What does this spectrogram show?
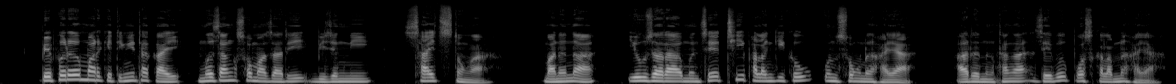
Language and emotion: Bodo, neutral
